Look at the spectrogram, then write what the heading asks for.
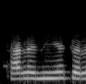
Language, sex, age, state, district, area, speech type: Bengali, female, 45-60, West Bengal, Hooghly, rural, conversation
